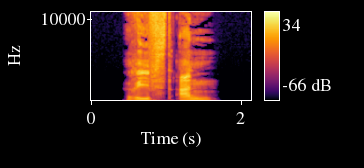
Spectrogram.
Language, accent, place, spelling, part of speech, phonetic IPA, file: German, Germany, Berlin, riefst an, verb, [ˌʁiːfst ˈan], De-riefst an.ogg
- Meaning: second-person singular preterite of anrufen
